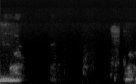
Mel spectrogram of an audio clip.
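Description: A person's voice over a video call: a held, steady-pitched hum dies away in the first moment. Near silence follows, then a long drawn-out "um" begins just before the end.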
